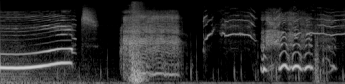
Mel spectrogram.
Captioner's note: gasping; hissing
